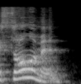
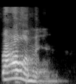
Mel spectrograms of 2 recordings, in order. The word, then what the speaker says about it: Solomon: How do you not know how to say Solomon? – But I mean, it's not like he's mispronouncing like he's adding in a letter that's not even there. – Salomon. – Like, there's no A anywhere in his last name.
